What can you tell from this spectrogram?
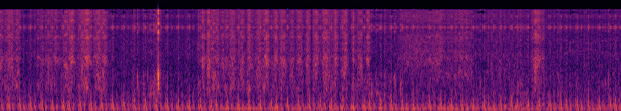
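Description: Black felt-tip marker scratching on sketchpad paper in short strokes, over a steady low hum. One sharp click about two seconds in.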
